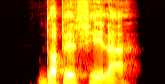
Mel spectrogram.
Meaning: double fault (missing of both the first serve and second serve)
- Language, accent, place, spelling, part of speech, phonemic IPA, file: German, Germany, Berlin, Doppelfehler, noun, /ˈdɔpl̩feːlɐ/, De-Doppelfehler.ogg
